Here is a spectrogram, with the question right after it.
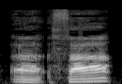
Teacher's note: fa is recited by bringing the upper incisors down to the inside of the lower lip. When one recites fa, the upper incisors come down to the inside of the lower lip. · When one recites fa, the upper incisors come down to the inside of the lower lip. Fa, so the lips come together but they do not meet. Fa, the upper incisors meet the inside of the lower lip.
